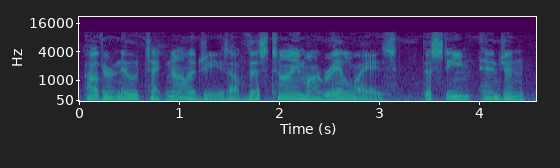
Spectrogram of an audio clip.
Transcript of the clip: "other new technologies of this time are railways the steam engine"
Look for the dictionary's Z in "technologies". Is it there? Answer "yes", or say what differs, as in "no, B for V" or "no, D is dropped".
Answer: yes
